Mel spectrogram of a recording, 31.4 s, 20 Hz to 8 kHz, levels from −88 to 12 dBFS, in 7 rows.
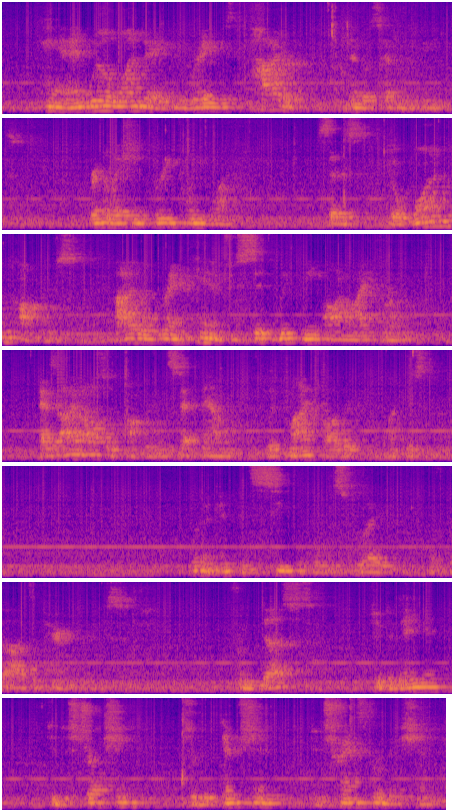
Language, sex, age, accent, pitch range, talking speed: English, male, 40-59, American, 95-115 Hz, 115 wpm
